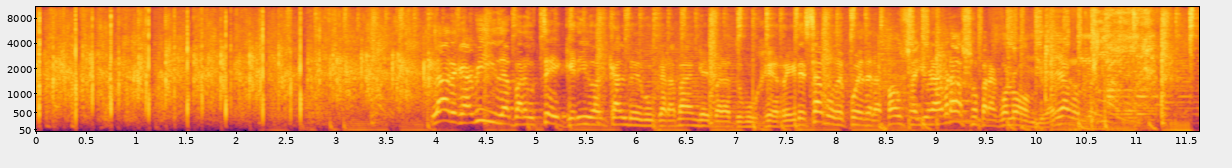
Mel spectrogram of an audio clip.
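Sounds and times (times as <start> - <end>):
studio audience applause: 0.0 - 4.1
speech: 4.0 - 11.2.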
